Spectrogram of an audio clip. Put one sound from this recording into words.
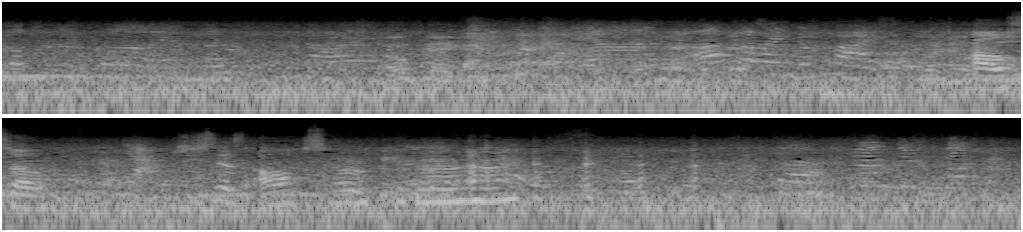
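A man talks calmly into a microphone over a loudspeaker.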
